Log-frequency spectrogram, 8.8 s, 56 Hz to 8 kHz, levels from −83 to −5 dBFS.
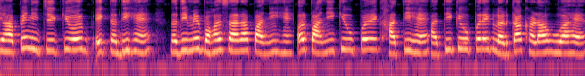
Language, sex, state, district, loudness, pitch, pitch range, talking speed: Maithili, female, Bihar, Lakhisarai, -15 LUFS, 295 Hz, 270-320 Hz, 200 wpm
